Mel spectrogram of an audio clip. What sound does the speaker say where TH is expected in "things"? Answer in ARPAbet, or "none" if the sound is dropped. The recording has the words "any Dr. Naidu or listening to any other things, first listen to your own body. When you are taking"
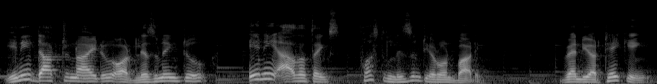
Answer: T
